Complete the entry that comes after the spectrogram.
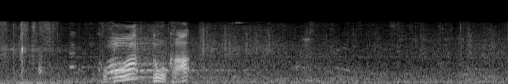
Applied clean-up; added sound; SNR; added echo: none; none; none; none.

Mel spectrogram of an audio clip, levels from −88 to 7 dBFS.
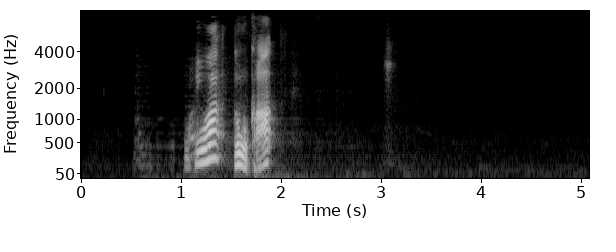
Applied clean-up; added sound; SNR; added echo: neural mask model DeepFilterNet 3.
